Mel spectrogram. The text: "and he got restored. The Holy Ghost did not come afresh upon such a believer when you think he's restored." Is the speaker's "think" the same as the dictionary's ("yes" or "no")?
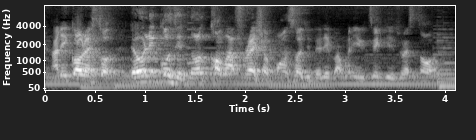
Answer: no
